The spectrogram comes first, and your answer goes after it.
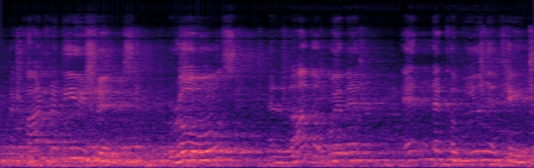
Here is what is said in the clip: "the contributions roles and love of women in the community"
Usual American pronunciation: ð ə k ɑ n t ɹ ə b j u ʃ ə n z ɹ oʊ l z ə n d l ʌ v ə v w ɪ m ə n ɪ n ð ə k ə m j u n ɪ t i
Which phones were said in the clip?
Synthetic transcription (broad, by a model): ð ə k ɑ n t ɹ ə b j u ʃ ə n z ɹ oʊ l z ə n l ʌ v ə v w ɪ m ə n ɪ n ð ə k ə m j u n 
